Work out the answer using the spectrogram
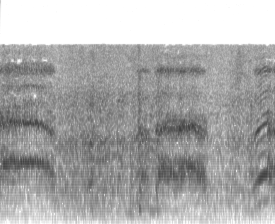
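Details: Parrot imitating a desperately crying baby, giving long wailing harmonic cries that hold steady then fall, repeated twice with a rising squeal at the end.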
